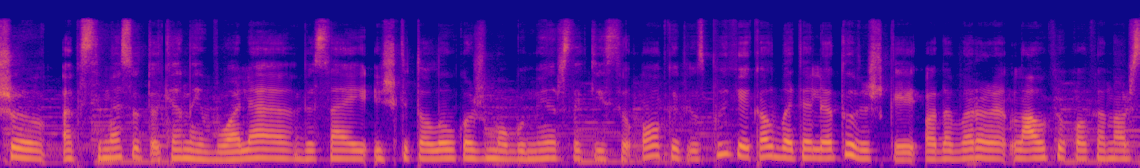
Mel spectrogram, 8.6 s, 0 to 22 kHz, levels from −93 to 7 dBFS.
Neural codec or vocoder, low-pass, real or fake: codec, 44.1 kHz, 7.8 kbps, DAC; 14.4 kHz; fake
